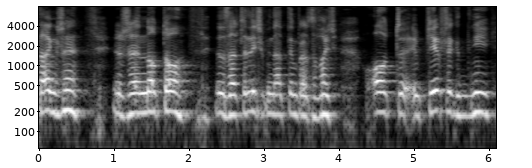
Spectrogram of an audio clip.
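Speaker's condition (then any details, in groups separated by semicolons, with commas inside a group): Cerebral palsy, quadriplegic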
